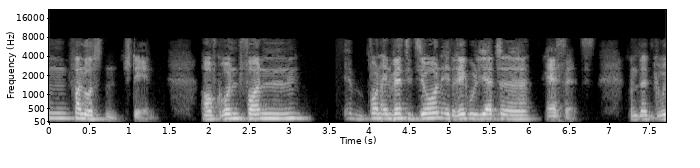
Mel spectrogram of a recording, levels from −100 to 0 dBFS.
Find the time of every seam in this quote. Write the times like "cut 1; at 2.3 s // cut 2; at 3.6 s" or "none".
cut 1; at 4.2 s // cut 2; at 5.0 s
